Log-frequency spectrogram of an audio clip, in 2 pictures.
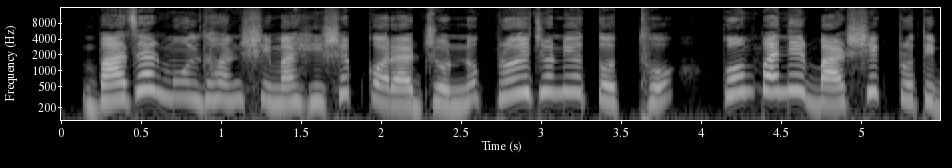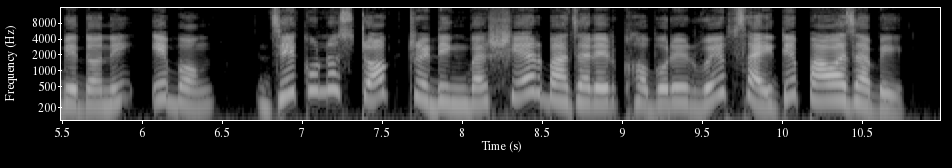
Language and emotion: Bengali, neutral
